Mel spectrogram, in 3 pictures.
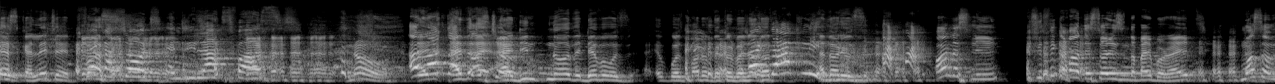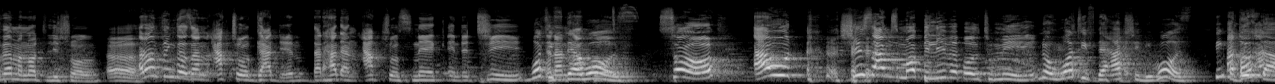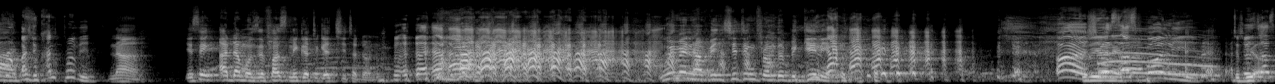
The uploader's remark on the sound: Live audience recording. Take on questions from the audience.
